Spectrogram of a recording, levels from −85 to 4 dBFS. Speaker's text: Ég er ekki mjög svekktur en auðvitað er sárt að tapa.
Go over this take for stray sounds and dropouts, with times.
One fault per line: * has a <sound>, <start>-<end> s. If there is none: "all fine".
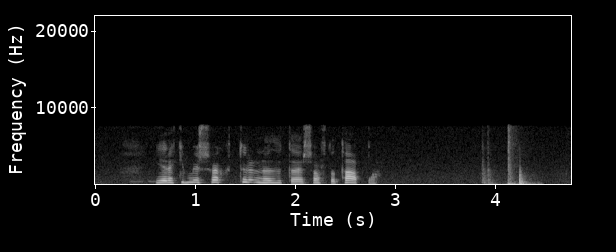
* has a squeak, 3.9-4.5 s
